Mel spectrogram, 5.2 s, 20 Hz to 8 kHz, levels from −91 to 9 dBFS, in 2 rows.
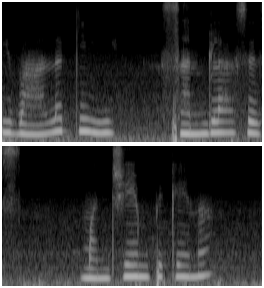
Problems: low volume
